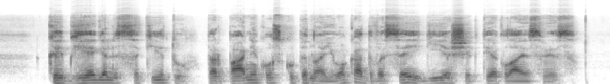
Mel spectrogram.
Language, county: Lithuanian, Marijampolė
